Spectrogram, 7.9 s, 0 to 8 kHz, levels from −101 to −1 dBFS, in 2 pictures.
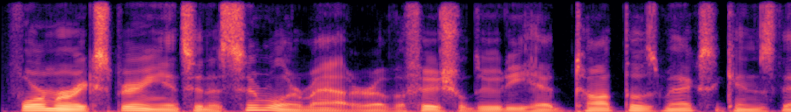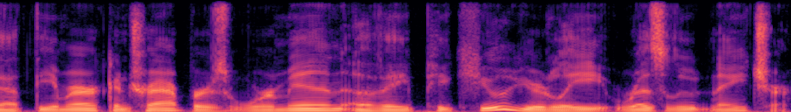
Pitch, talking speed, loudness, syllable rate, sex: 100 Hz, 180 wpm, -21 LUFS, 6.4 syllables/s, male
